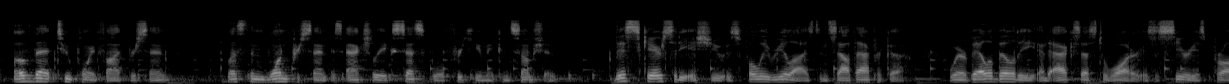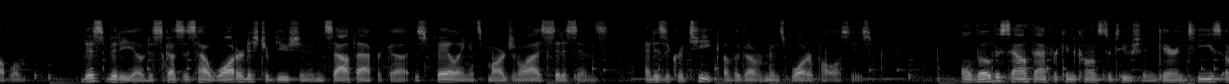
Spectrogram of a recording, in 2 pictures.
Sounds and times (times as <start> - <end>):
Music: 0.0 - 24.5
Speech: 0.1 - 1.7, 2.3 - 5.6, 6.2 - 21.0, 21.9 - 24.5.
